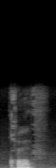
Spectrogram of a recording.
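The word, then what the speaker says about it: قاف: Bunyi huruf qaf keluar dari pangkal lidah dekat dengan kerongkongan yang dihimpit ke langit-langit mulut bagian belakang. Qaf. Dan bunyi huruf kaf seperti huruf qaf, namun pangkal lidah diturunkan.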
